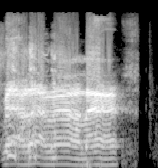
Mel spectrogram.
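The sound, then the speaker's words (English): A single loud throat clearing, voiced as a drawn-out, buzzing groan that holds for just over a second before trailing off into a soft breathy rasp. “Let me clear my throat.”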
